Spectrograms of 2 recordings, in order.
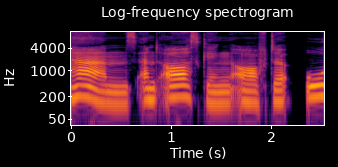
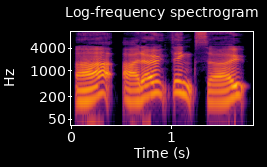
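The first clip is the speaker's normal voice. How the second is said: playful refusal; 4 semitones higher, 6 dB louder than usual. A narrator's reading. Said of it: "Ben said".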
